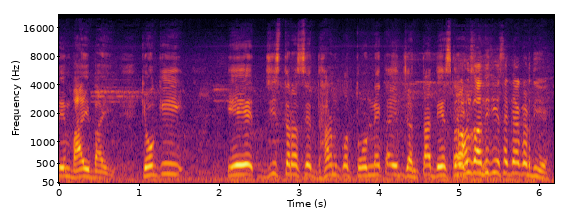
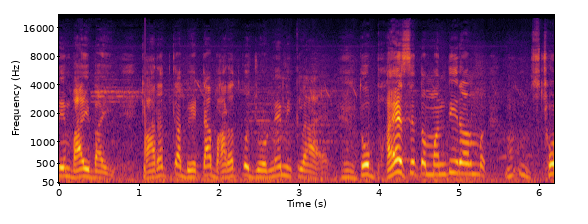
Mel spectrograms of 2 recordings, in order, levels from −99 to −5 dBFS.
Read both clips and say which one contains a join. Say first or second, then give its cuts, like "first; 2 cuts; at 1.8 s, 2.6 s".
second; 1 cut; at 1.0 s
